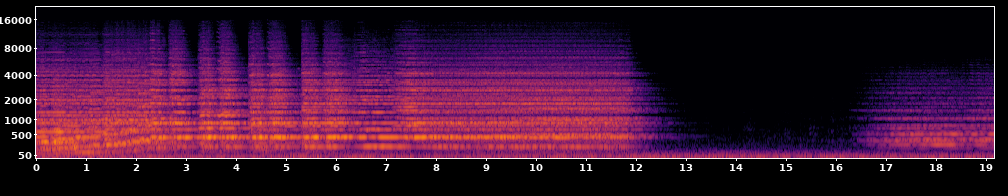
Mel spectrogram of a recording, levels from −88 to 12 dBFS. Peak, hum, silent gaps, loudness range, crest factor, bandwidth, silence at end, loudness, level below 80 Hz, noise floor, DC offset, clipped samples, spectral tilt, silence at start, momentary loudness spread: -6 dBFS; none; none; 18 LU; 18 dB; 13 kHz; 0 s; -22 LUFS; -46 dBFS; -48 dBFS; under 0.1%; under 0.1%; -4.5 dB/octave; 0 s; 17 LU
